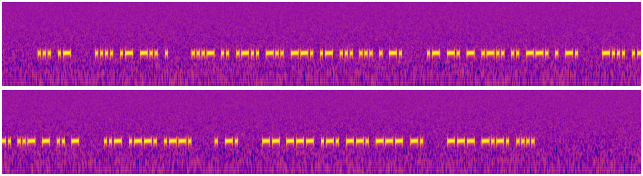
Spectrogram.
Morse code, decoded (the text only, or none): SA HADE VILDGASSEN ANTLIGEN BRUTIT UPP EN MORGON OCH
